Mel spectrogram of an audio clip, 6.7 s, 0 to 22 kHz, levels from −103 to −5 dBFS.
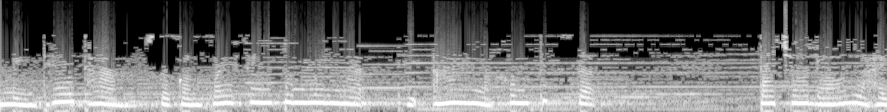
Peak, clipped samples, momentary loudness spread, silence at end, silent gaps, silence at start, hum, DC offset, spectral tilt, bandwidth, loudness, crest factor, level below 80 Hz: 0 dBFS; 2%; 15 LU; 0 s; none; 0 s; none; 0.8%; -6.5 dB/octave; 7.4 kHz; -6 LUFS; 6 dB; -30 dBFS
